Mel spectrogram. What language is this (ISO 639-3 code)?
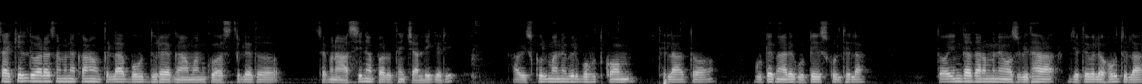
ori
